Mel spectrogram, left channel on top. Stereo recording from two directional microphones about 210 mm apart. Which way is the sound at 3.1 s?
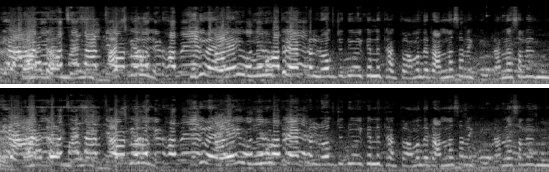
20° left (ahead or behind).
